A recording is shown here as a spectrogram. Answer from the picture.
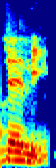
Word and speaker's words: Darjeeling: E ha una bellissima famiglia, tre bambini e vive in Umbria, nel suo centro che si chiama, aiutami alla pronuncia, De, do, do, Darjeeling. Dogeling. Darjeeling.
